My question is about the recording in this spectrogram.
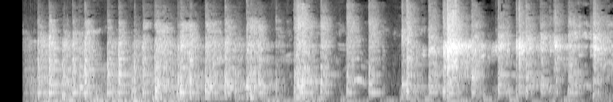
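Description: Folk dance drumming on a metal-shelled barrel drum, beaten in a fast, steady rhythm of about four strokes a second, with a steady pitched melody line sounding along with it.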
